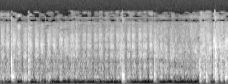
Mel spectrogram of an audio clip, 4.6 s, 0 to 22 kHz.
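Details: German Shepherd puppy girl from a Florida kennel litter born June 2009, recorded in November 2009: steady, hoarse panting in short, even breaths, with a few sharper thumps and rustles.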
